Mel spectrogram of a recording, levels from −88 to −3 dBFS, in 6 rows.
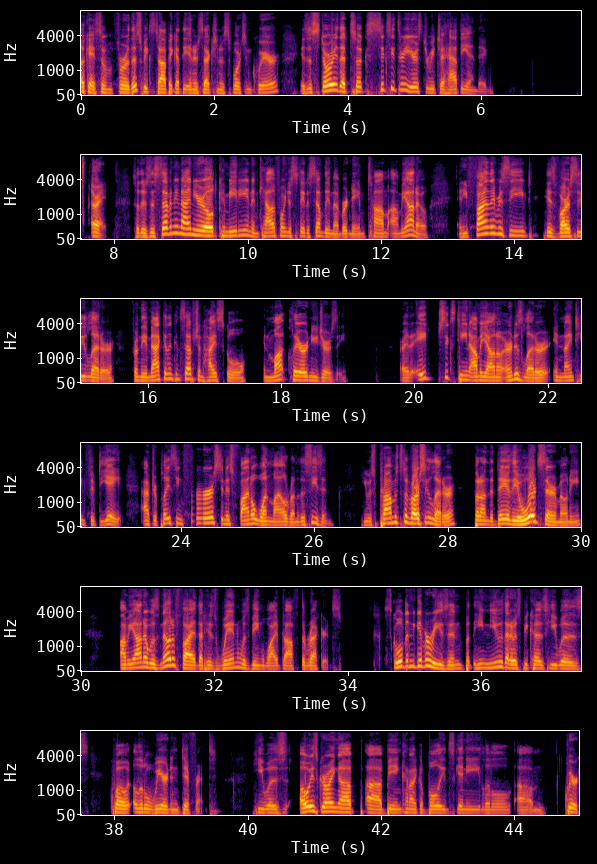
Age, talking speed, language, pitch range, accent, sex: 30-49, 185 wpm, English, 130-165 Hz, American, male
